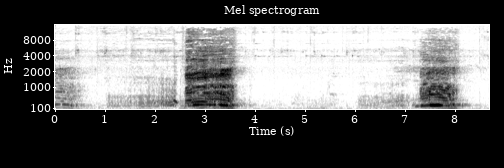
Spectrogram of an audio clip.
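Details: Cattle at the Majari ashram cow shelter in Jhunjhunu. Two loud, rich moos about four seconds apart, each starting with a lower lowing, then swelling into a strong, rough bellow before dropping away. The yard is otherwise quiet.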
